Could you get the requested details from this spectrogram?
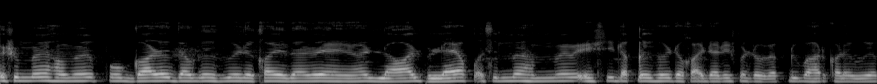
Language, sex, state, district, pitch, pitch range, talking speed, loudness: Hindi, male, Chhattisgarh, Sarguja, 150 Hz, 145-155 Hz, 185 wpm, -27 LUFS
